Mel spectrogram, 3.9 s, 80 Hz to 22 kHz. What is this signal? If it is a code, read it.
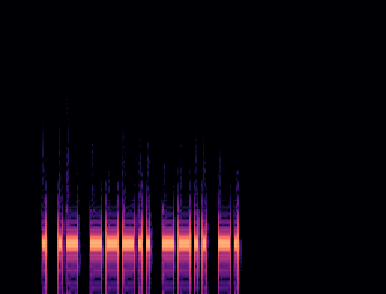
Morse code, heard as a keyed tone, about 30 wpm, 700 Hz. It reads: EA8ZN
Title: DXCC-100 Call Signs - 5 Characters - 30wpm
